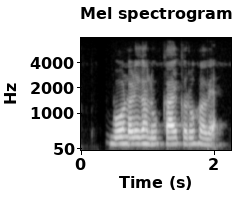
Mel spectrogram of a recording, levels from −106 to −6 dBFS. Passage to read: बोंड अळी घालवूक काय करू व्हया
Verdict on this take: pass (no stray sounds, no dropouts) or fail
pass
